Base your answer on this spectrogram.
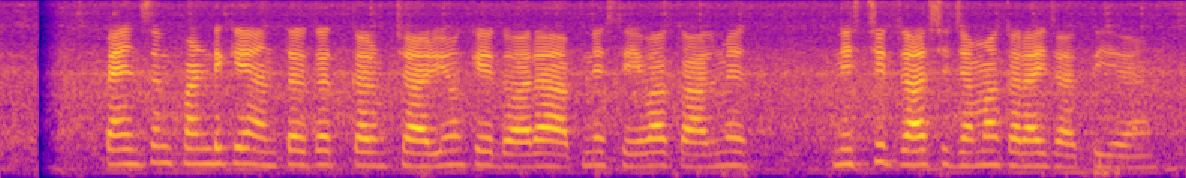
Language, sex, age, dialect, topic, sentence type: Hindi, female, 18-24, Kanauji Braj Bhasha, banking, statement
